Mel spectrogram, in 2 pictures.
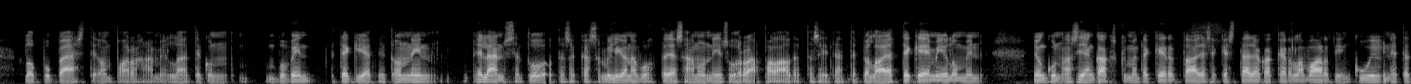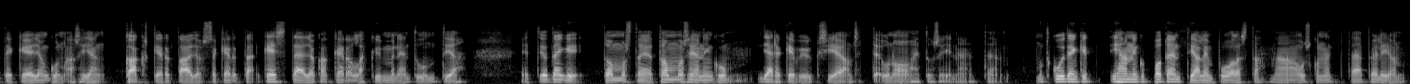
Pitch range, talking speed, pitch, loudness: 100-110 Hz, 150 wpm, 100 Hz, -24 LUFS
